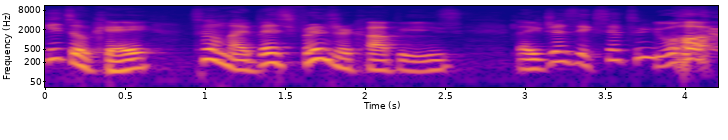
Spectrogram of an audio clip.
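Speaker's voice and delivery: flamboyant little robot voice, swooping sing-song. Retelling a cartoon scene, quoting a flamboyant little robot: high-pitched flamboyant robot voice. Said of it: "a real, like, high-pitched voice".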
